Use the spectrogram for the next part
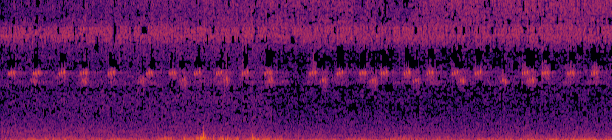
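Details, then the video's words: Crickets chirping in summer countryside beside a golden wheat field, a steady run of short high pulses repeated several times a second, over low rumbling breeze with a brief thump near the third second. "cricket sounds"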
